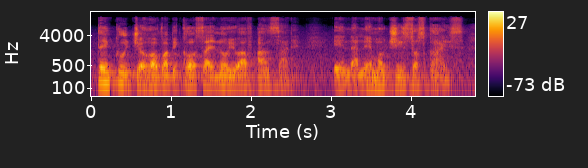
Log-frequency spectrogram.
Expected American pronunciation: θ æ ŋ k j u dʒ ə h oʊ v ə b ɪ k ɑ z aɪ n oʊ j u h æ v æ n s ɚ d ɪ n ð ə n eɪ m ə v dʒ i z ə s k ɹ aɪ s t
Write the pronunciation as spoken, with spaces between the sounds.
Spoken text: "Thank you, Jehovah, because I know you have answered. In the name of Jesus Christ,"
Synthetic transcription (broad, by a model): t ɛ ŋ k j u dʒ ə h oʊ v ə b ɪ k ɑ s aɪ n oʊ j u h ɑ v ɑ n s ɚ d ɪ n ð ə n eɪ m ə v dʒ i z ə s k ɹ aɪ s t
